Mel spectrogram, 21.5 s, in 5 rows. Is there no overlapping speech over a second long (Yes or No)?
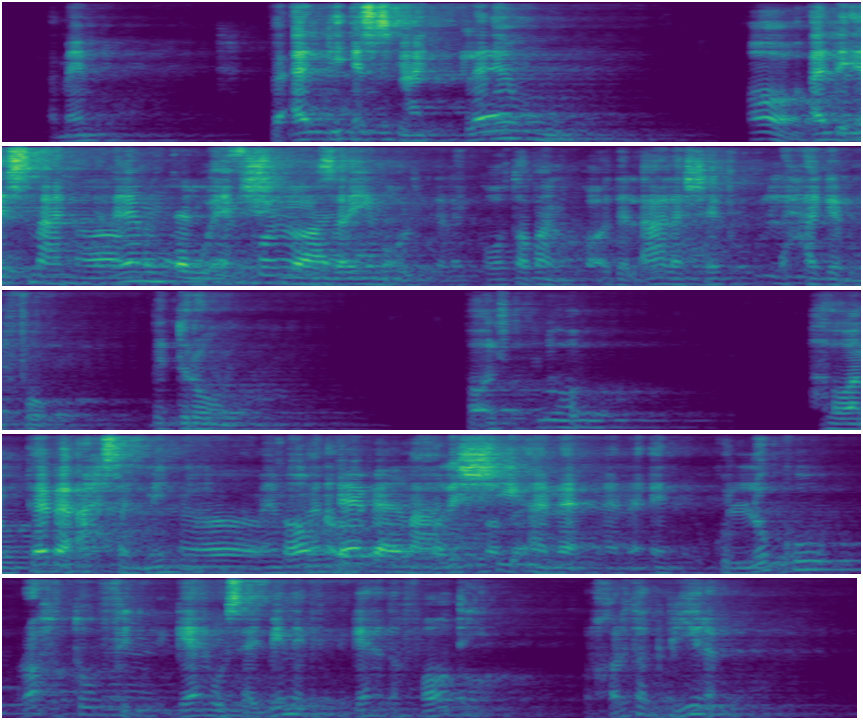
No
